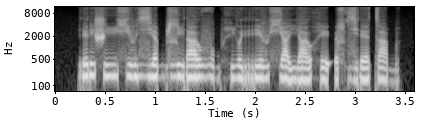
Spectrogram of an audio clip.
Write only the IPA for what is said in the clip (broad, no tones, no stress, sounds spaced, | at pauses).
ɾ ɪ ɾ i ʃ iː ç e v zʲ a b ɮ i ɾ a o̯ v ɔ b h i o̯ rʲ ɛ v ç a j a o̯ h e ʔ ə ɬ zʲ ə ɾ ɛ t a b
